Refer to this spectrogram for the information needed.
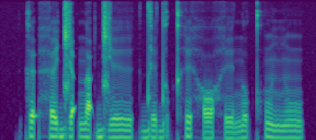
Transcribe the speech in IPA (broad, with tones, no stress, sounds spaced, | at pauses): k ɛ˦ ʔ h ɛ˦ d͡ʑ ä˦ ʔ n ä˦ ʔ d͡ʑ e˦ ɪ̯ | d e˦ d o˦˨ kʰ e˦˨ h ɔ˨ h e˨ n o˦˨ kʰ ũ˦˨ ɲ ũ˦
